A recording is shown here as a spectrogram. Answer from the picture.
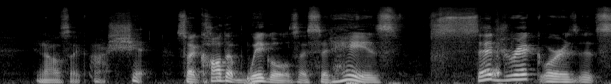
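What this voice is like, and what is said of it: Usual voice. Nothing is said of it.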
